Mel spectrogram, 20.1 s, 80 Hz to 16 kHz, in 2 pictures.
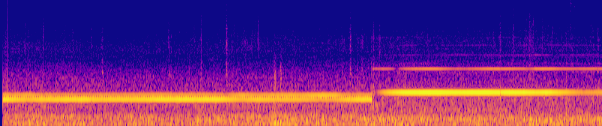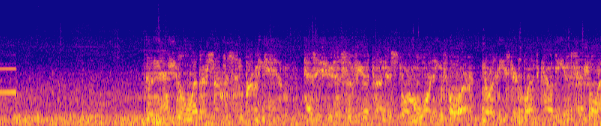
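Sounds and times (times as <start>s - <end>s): two-tone alert signal: 0.1s - 10.3s
high warning alarm tone: 0.1s - 10.4s.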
